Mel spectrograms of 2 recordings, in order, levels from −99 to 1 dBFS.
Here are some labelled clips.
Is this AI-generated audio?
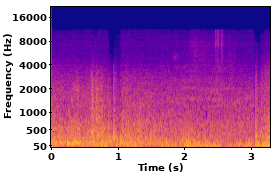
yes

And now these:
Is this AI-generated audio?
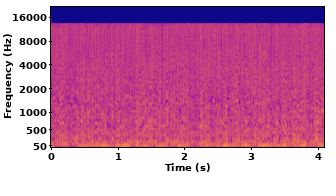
yes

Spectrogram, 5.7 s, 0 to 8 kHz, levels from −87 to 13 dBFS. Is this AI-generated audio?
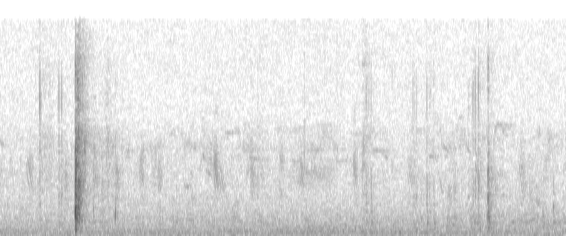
no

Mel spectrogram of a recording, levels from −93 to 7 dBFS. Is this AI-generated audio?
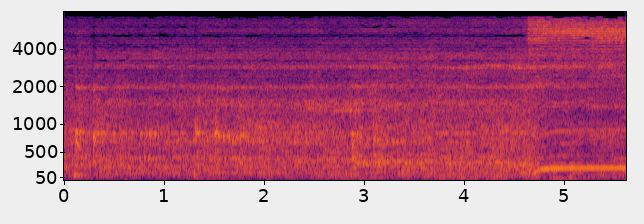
yes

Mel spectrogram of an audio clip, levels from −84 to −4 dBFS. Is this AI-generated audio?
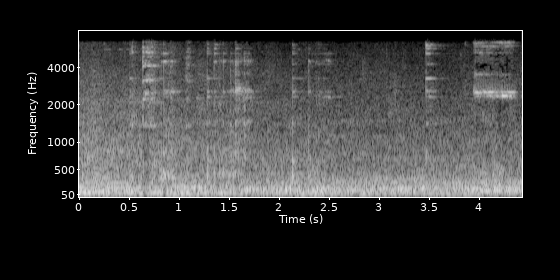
no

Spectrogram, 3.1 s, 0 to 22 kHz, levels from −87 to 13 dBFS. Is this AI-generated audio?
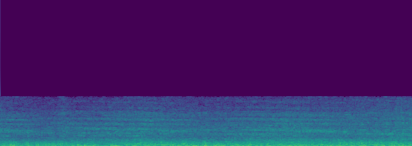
no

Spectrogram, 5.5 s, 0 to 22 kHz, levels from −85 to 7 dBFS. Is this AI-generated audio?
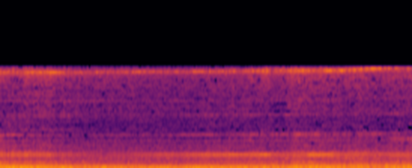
no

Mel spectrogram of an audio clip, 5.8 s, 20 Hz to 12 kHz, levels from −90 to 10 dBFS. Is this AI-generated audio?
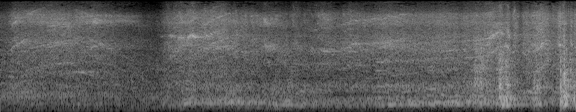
no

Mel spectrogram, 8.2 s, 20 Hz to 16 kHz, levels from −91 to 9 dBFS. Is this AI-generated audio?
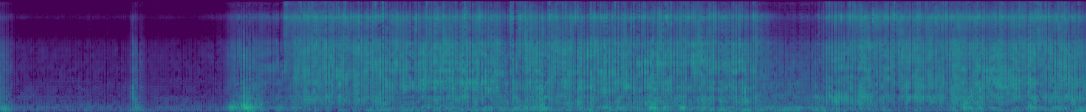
yes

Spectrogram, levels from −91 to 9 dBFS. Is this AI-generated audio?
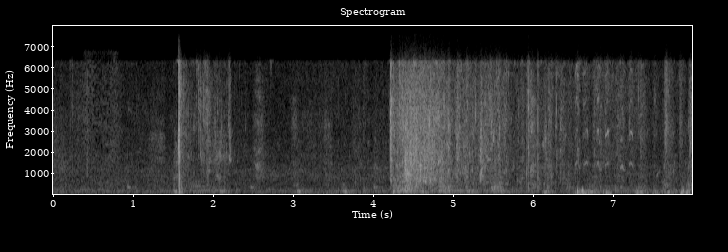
no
